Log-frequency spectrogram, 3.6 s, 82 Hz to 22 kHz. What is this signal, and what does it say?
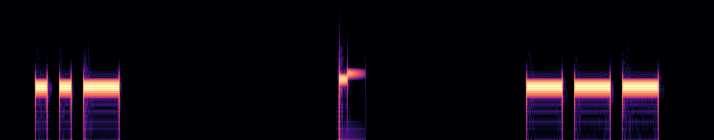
Morse code, heard as a keyed tone, about 20 wpm, 700 Hz. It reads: U O
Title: Single Letter-Number 20wpm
